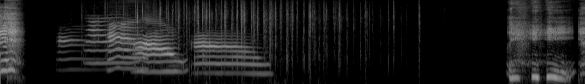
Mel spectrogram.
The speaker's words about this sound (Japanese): ということで、うちの猫ちゃんを紹介します。みんな、おいで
